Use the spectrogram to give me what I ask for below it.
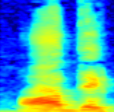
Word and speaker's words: object: for India's progress object object two syllables an ounce of a syllable stress suppose if it is verb you're setting the second syllable right sir so object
